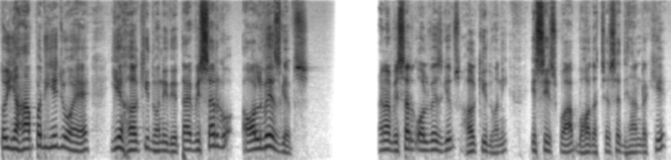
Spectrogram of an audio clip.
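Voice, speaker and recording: A man's voice: on the high side, unhurried, warm tone, dry recording, clean studio sound. Hindi teacher quizzing his class. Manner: repeats key points and quizzes students with questions. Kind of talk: online live class.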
